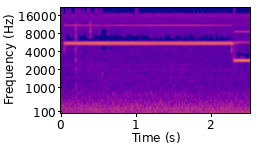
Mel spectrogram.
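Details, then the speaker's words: Zoll R-Series defibrillator charging to 75 joules in sync mode for synchronized cardioversion, on a simulator: steady high-pitched electronic tone shifting to a second ready tone. "and then I'll select my energy. Let's start with 75, and then we'll charge"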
